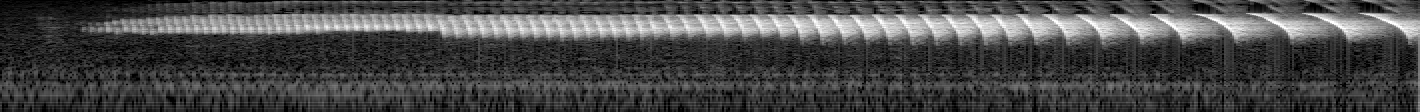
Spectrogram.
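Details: Belgian canary in song training: starts with a high sustained rolling trill that gradually breaks into separate descending sweeps, which get louder and slower toward the end.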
